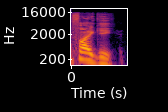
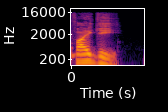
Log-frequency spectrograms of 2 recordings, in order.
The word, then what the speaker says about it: Feige: Kevin Feige. – Kevin Feige. Yes. How do you say his name? – Feige is the way they say it in the interviews Feige.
